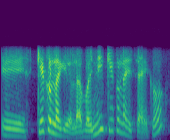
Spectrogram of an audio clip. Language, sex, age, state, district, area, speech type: Nepali, female, 60+, West Bengal, Darjeeling, rural, conversation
